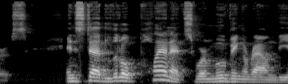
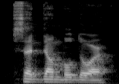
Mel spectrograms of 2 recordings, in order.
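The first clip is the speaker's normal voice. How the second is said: ordinary delivery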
